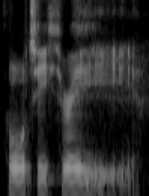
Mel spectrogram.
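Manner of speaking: slow drawn-out number call; bingo caller. Pretend. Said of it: "I really need to learn my bingo calls".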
